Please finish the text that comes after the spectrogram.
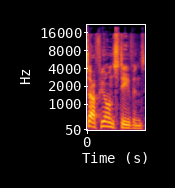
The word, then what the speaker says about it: Sufjan Stevens: hello Themba galius apparently it's pronounced Sufjan Stevens and this is World War two by the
